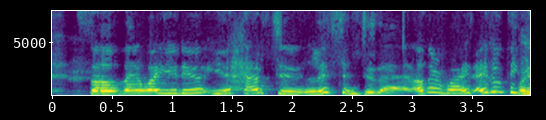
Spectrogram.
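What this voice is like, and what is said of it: Usual voice. Nothing is said of it.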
